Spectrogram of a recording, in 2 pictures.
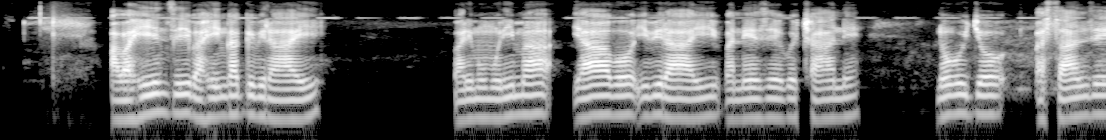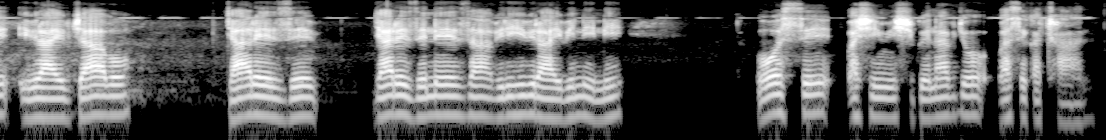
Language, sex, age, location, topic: Kinyarwanda, male, 18-24, Musanze, agriculture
